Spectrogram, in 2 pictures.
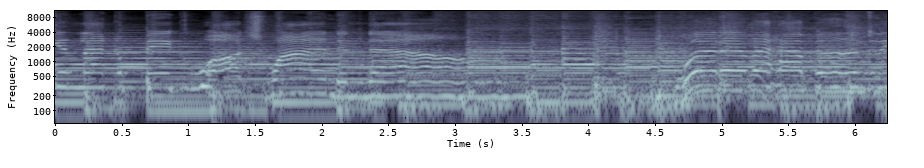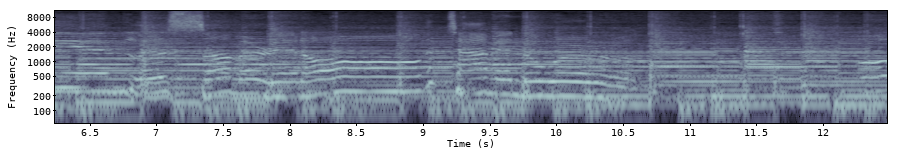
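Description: Live country-folk band playing an instrumental break: acoustic guitar, bass and drums, with a lead line of bending, wavering notes over them and a cymbal crash past the middle.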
